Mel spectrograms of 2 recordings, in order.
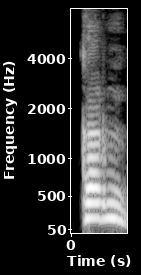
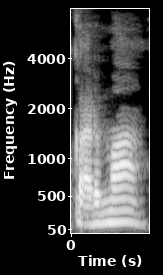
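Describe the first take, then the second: First: The word ends on a consonant sound. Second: The word ends with an added 'a' vowel. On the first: The speaker calls it right. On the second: The speaker calls it wrong.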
